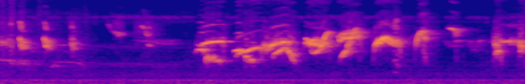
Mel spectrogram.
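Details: Captive white-rumped shamas being paired for breeding give a few squawky notes, then a fast, lively stream of varied whistles and chirps that rise and fall, with notes about five per second. A steady low hum sits underneath.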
